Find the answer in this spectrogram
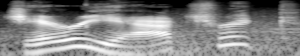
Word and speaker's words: geriatric: up with words like geriatric and then it's like you hear it it's like oh like the name Jerry but it's spelled g e r i I've been speaking English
